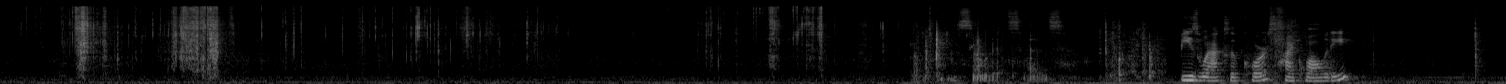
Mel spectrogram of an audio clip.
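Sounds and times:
wrapping tearing: 0.0 - 9.1
wrapping crinkling: 0.0 - 9.8.

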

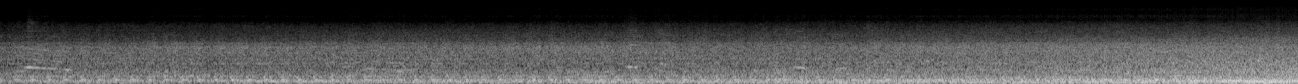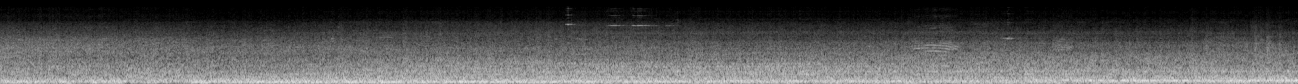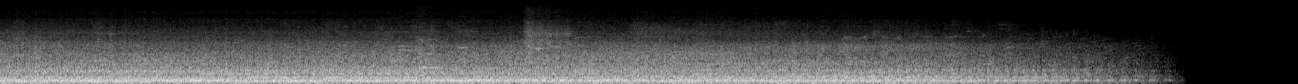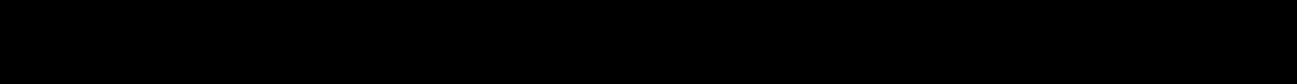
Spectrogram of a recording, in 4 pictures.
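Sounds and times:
electric train arriving: 0.0 - 37.8
brief wheel squeal: 18.6 - 19.8.

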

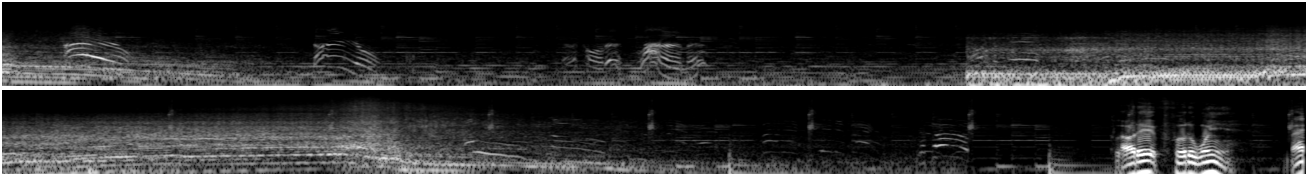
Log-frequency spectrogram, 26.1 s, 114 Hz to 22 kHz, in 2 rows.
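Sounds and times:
drag car engines revving: 0.0 - 3.0, 9.7 - 19.8
music with low beat: 1.3 - 9.7, 12.0 - 24.8.

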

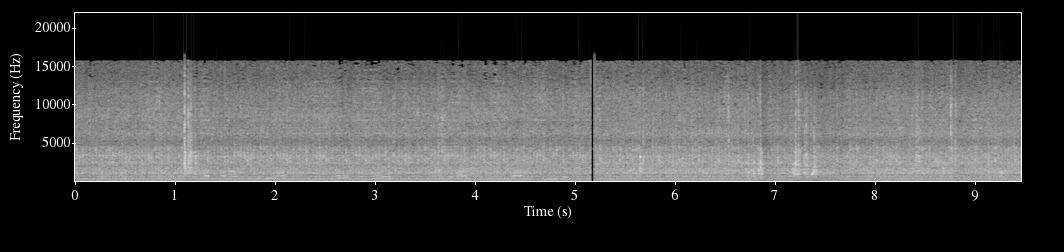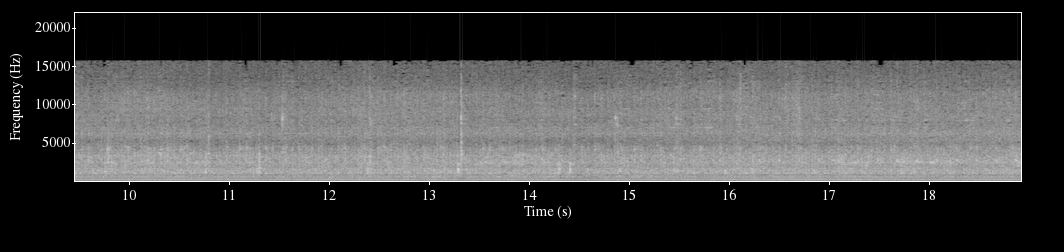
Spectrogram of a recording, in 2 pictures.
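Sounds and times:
truck engine idling: 0.0 - 18.9.

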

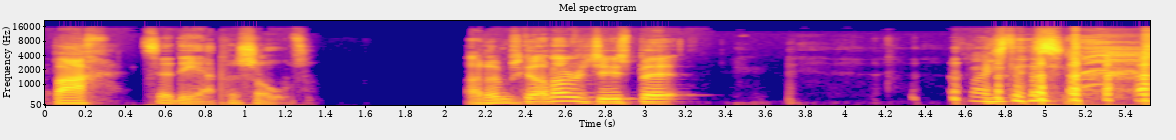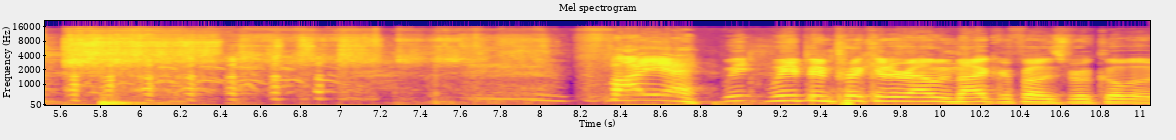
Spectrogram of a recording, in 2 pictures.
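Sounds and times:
men laughing: 4.2 - 8.2.

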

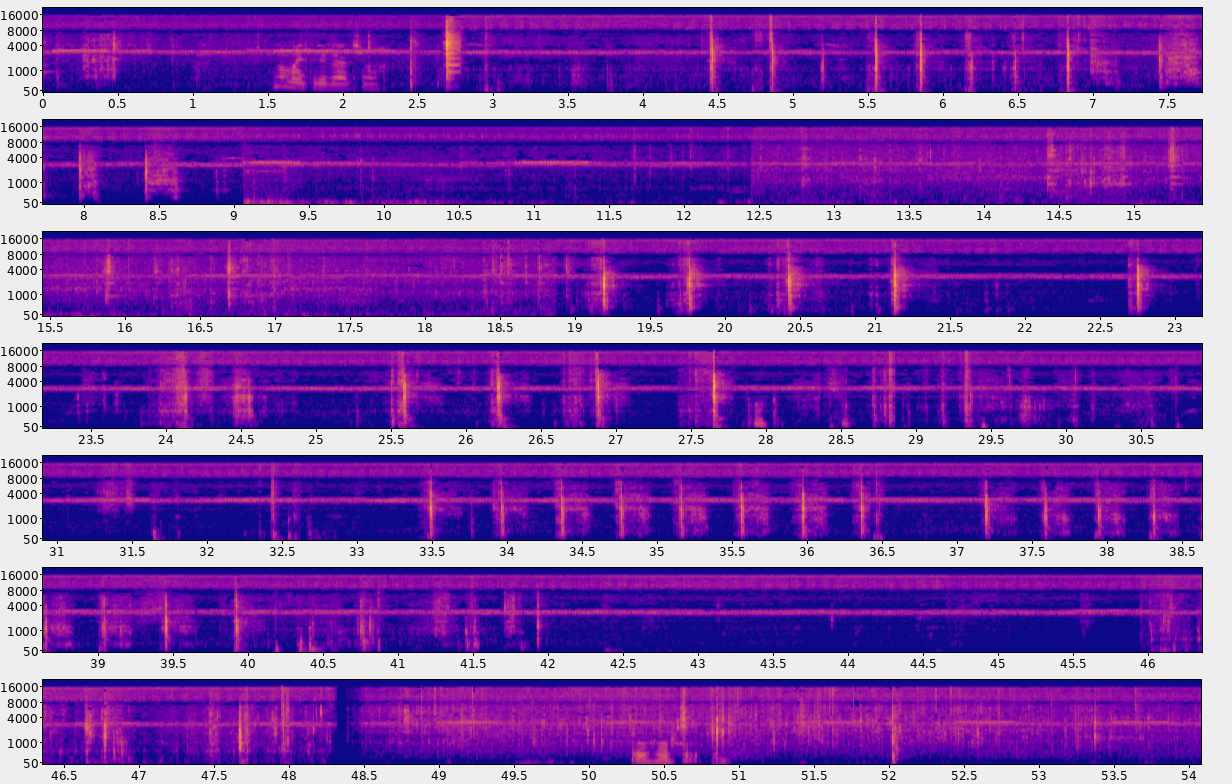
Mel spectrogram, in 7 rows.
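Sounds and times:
crickets trilling: 0.0 - 54.0
food sizzling in a frying pan: 12.4 - 18.9, 48.4 - 54.0.

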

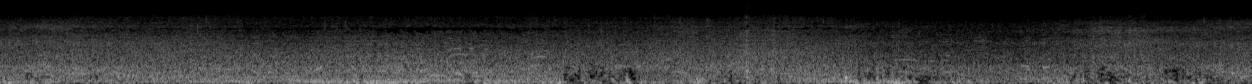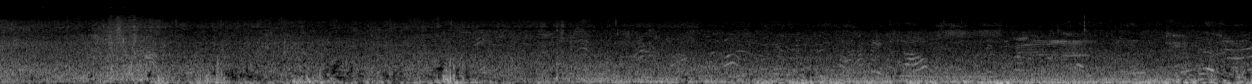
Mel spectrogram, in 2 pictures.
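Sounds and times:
small waves washing on sand: 0.0 - 25.0
wind on microphone: 0.0 - 25.0.

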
